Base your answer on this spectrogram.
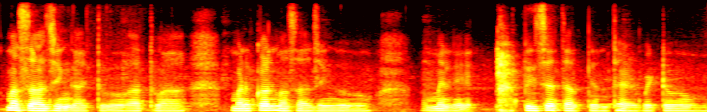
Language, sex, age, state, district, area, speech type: Kannada, female, 45-60, Karnataka, Koppal, rural, spontaneous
